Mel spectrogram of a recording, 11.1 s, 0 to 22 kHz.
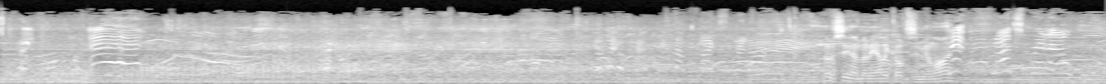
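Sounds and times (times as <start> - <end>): helicopter rotors droning: 0.0 - 11.0.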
